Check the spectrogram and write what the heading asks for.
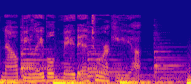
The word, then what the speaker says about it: Türkiye: values he said turkey is pronounced turkey in line with how turks enunciate the country's name the president and his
